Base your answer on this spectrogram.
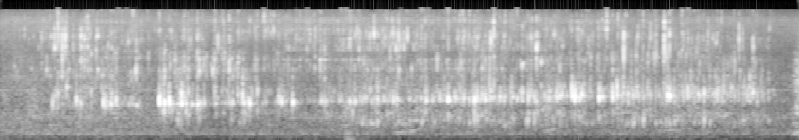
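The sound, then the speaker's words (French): Water poured into a drink to cut it with a little water, a steady splashy trickle running for several seconds without talk. “Alors, on va servir comme on fait au bled. Je me mets un peu d'eau.”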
